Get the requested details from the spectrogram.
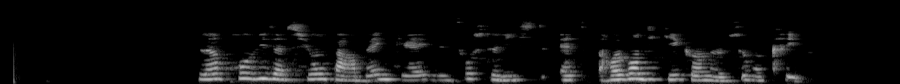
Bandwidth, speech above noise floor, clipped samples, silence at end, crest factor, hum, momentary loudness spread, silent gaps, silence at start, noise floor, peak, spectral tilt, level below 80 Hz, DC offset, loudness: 7.8 kHz; 53 dB; under 0.1%; 1 s; 20 dB; none; 12 LU; none; 2 s; -79 dBFS; -8 dBFS; -5.5 dB/octave; -74 dBFS; under 0.1%; -27 LUFS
